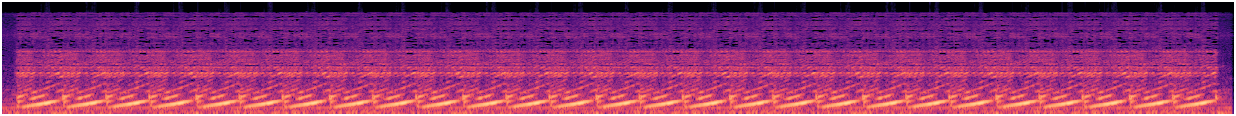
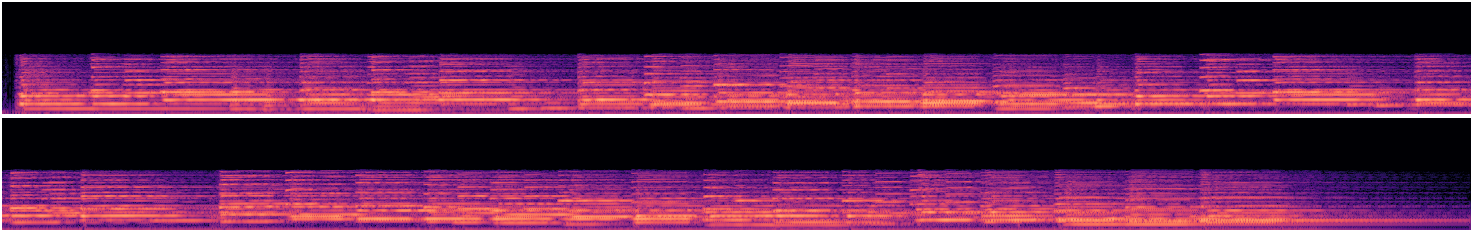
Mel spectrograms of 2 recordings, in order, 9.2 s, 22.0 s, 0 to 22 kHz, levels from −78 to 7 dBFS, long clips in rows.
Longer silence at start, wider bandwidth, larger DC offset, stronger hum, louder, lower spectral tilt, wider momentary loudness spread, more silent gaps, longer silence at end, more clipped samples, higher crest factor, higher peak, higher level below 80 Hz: about the same, 0 s vs 0.1 s; first, 16 kHz vs 4 kHz; second, 0.3% vs 0.9%; neither; first, -7 LUFS vs -14 LUFS; second, -5.5 dB/octave vs -10 dB/octave; second, 1 LU vs 4 LU; neither; about the same, 0 s vs 0 s; first, 2% vs under 0.1%; second, 6 dB vs 14 dB; about the same, 0 dBFS vs 0 dBFS; first, -26 dBFS vs -50 dBFS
